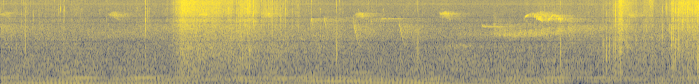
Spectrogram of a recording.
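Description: Near silence in a forest: a few short, faint, high bird chirps and a couple of faint steps or rustles on the forest floor over a steady low hum.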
